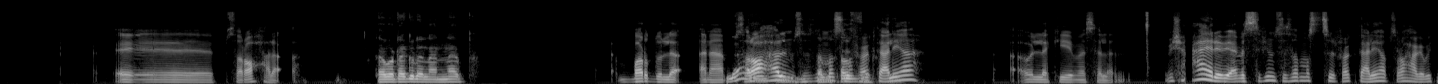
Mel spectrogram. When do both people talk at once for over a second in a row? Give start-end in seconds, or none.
7.2-8.8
